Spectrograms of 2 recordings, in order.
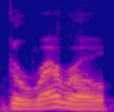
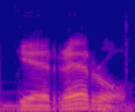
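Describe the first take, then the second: First: The r sounds are plain, not rolled. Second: The r sounds are rolled, Spanish style. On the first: The speaker calls it wrong. "Don't say Guerrero" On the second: The speaker calls it right. "say Guerrero"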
